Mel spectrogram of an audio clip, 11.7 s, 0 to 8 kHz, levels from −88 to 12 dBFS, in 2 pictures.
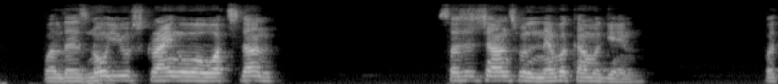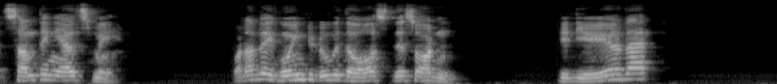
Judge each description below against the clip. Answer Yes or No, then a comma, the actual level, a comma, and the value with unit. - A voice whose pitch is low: No, medium, 145 Hz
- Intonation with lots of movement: No, average, 3.4 semitones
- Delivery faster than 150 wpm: Yes, average, 170 wpm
